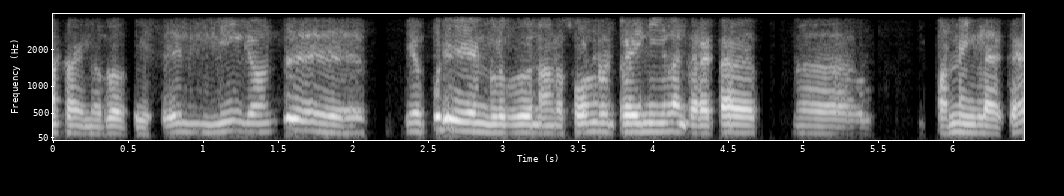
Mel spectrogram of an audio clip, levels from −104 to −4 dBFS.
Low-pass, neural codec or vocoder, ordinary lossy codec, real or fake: 3.6 kHz; vocoder, 44.1 kHz, 128 mel bands, Pupu-Vocoder; none; fake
